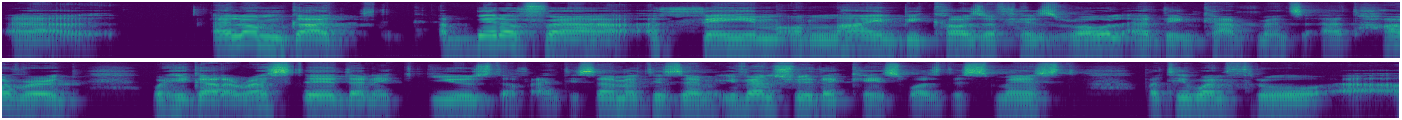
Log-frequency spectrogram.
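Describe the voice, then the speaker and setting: A man hosting a podcast interview who talks in a halting way, with many fillers. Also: mid-range voice, fairly bright tone. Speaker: podcast host.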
